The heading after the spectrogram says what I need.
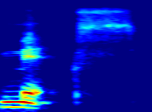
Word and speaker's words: Mx: mrs or mr and it's pronounced mix mix anything else feel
